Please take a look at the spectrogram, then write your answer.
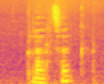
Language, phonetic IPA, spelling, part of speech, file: Polish, [ˈplat͡sɛk], placek, noun, LL-Q809 (pol)-placek.wav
